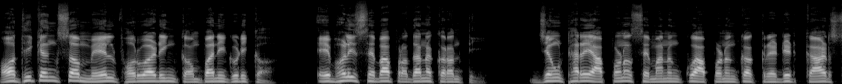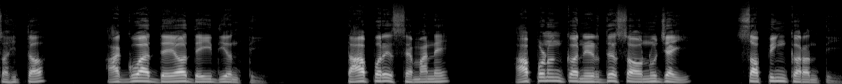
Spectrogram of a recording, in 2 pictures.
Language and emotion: Odia, neutral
